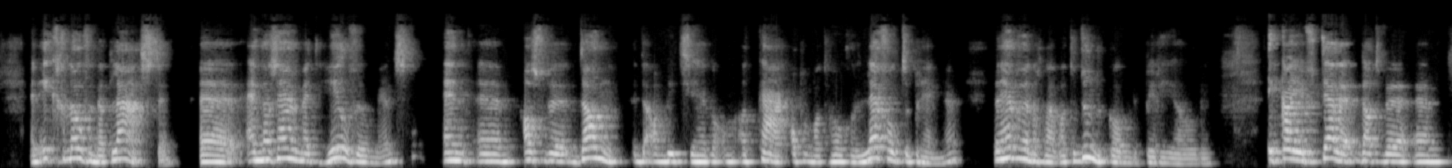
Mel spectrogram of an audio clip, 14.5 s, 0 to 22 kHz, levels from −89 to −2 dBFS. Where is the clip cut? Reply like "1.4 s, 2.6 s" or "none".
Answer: none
